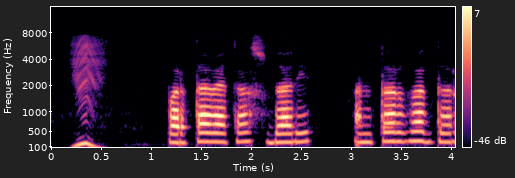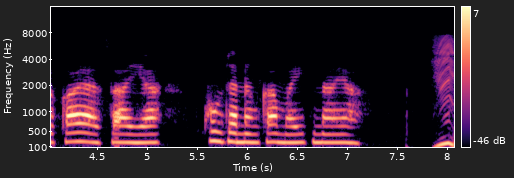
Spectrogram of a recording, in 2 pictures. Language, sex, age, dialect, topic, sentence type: Marathi, male, 31-35, Southern Konkan, banking, statement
